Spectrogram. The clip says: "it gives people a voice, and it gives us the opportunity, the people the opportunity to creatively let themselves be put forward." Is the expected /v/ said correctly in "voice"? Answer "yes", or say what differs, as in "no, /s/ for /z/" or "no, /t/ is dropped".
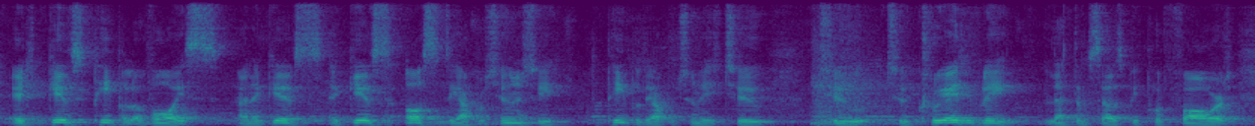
yes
